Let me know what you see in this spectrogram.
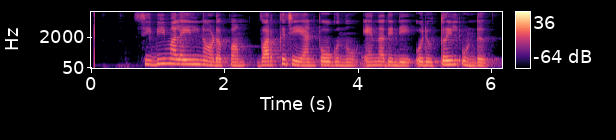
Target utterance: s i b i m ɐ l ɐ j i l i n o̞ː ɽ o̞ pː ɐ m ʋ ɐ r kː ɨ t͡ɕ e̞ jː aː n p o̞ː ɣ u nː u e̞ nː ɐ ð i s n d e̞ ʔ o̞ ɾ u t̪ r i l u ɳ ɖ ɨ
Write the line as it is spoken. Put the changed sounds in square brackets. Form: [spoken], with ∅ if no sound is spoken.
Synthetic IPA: s i b i m ɐ l ɐ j i l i n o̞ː ɽ o̞ pː ɐ m ʋ ɐ r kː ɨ t͡ɕ e̞ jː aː n p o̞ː ɣ u nː u e̞ nː ɐ ð i [∅] n d e̞ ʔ o̞ ɾ u t̪ r i l u ɳ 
